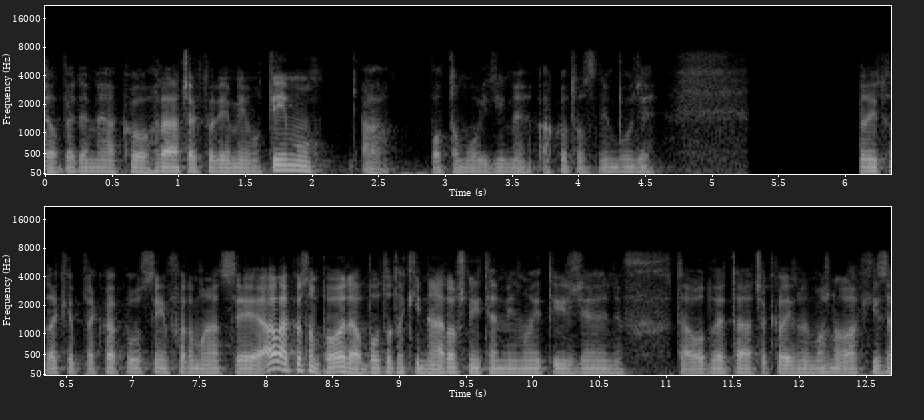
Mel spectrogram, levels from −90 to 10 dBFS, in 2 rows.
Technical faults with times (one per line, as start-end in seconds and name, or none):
5.55-6.11 clipped start after a pause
